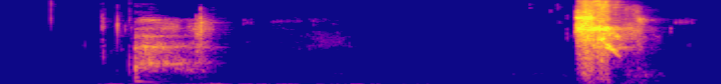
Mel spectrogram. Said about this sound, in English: Sorry. Bless you. Oh, that was a sneeze. I thought it was just sort of kissing the microphone or something. No, that was just like exploding in this very, very, oh, very, very, very cute, cute fashion. Cat sneezes where they're sort of, oh.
